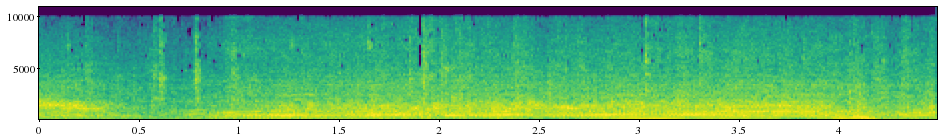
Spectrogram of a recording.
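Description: Peugeot 309 GTi's four-cylinder engine, heard from inside the cabin, revving hard under acceleration. Its pitch dips briefly at the start, climbs steadily for about three seconds, then falls sharply near the end, as at an upshift.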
